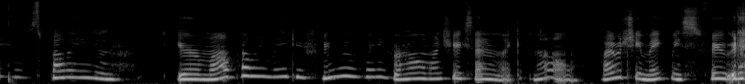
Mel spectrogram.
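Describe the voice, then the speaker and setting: A young woman from Latvia with a Latvian accent, vlogging in a slow, halting ramble full of fillers and soft laughs, tired after a night shift. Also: a little high. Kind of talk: rambling casual monologue.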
